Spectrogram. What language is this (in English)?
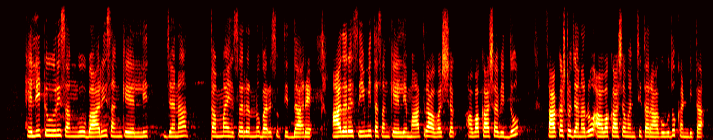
Kannada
